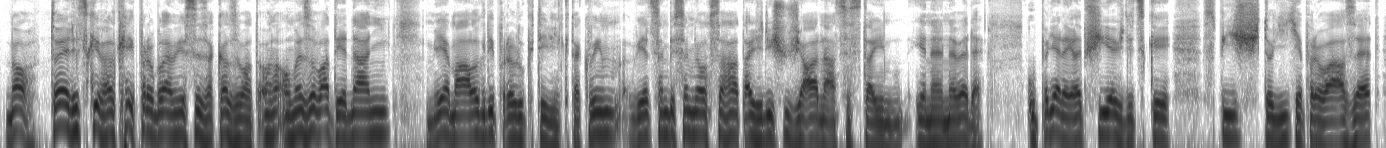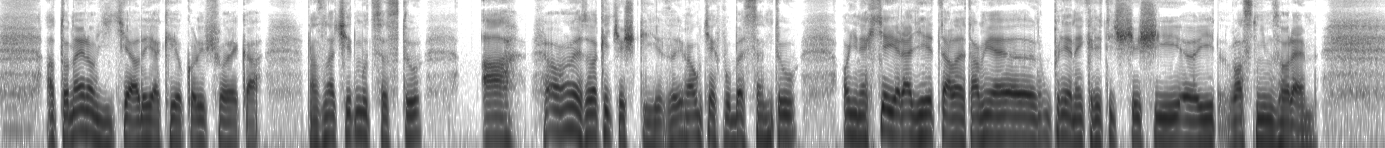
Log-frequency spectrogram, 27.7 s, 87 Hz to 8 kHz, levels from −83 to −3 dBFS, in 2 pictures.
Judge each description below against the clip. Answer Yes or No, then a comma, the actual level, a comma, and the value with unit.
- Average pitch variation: Yes, average, 3.3 semitones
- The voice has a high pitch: No, low, 115 Hz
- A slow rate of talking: No, average, 145 wpm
